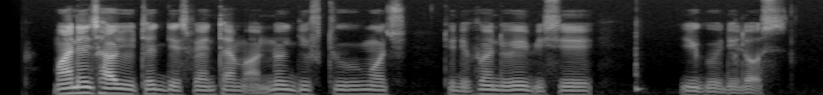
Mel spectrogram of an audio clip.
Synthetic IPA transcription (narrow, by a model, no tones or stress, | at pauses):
maned͡ʒhawjutek̚despɛ̃n̚tãɪ̃mã̰nːotɡiv̥tʰumɔt͡ʃ | tʰudifɹɛ̃ndəwebise | juɡodḛlɔ̰s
